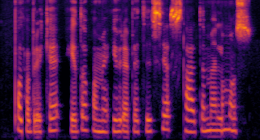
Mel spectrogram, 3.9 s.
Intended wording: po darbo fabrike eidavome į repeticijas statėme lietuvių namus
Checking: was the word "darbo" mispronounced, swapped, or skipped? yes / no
yes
